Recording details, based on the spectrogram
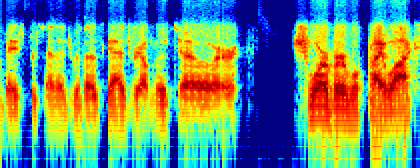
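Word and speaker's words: Realmuto: Real Muto.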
